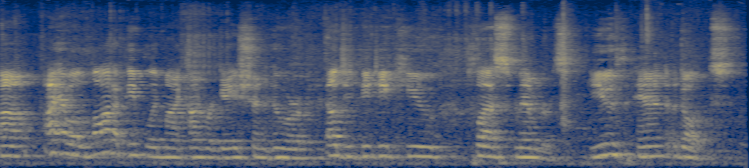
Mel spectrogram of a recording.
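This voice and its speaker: A man who is a minister giving a measured, earnest public comment at a board meeting. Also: sits high, fairly bright tone. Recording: echoey hall, from far off, noisy.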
